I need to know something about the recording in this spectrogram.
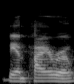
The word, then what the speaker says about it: Vampira: I actually didn't even know who Vampira, yes, said it right, Vampira was.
